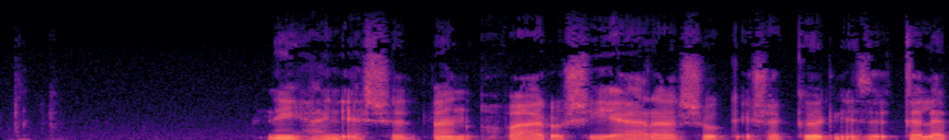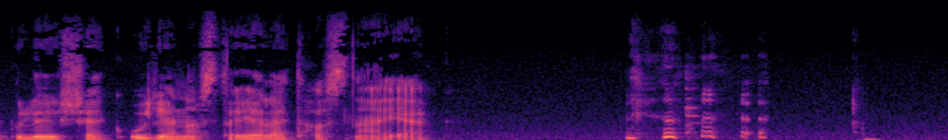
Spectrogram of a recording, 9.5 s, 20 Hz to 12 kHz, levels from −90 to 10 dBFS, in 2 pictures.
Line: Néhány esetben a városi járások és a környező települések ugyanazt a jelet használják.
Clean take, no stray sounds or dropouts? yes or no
no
